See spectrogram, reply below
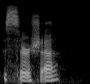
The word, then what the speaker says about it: Saoirse: And then Swarcy? – Did you imagine that? Let me ask you. – Swarcy? – No. – How do you Saoirse. – Say it? Is that how you say it? – That is Saoirse.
